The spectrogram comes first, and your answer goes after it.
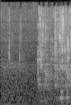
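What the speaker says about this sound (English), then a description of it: "I'm just bringing it in and out of the water to try and get as much of the dye onto the yarn as possible" Yarn of superwash merino, tussah silk and stellina is dipped in and out of dye water, giving a brief faint slosh and a few soft drips close by.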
